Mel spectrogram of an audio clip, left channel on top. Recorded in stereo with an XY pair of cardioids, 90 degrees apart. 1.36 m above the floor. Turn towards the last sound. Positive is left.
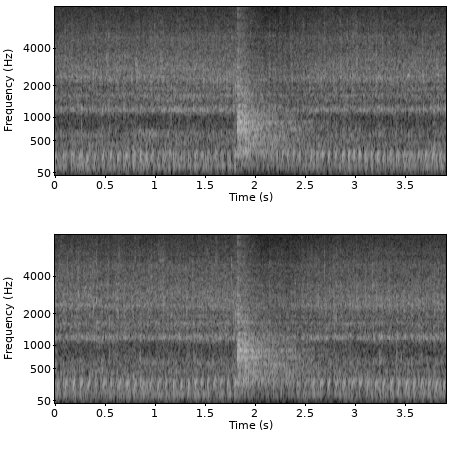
turn(degrees=0)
